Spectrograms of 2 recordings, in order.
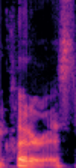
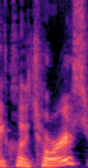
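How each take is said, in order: First: Clitoris as "KLIT-er-is"; stress on first syllable. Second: Clitoris as "kluh-TOR-is"; stress on second syllable. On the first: Asking co-host which they normally say, clitoris as "KLIT-er-is". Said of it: "or you say clitoris normally". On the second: Asking co-host which they normally say, clitoris as "kluh-TOR-is". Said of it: "So you say clitoris or". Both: Shown as a demonstration.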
